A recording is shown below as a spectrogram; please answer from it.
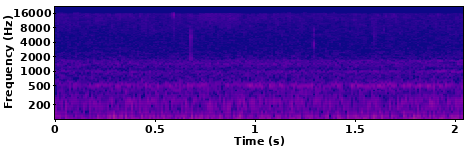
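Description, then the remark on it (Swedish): A train rumbles past, a continuous low, droning roar with faint mechanical hum on top and no noticeable rise or fade. No one speaks. “Nu kommer tåget, hör ni det?”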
